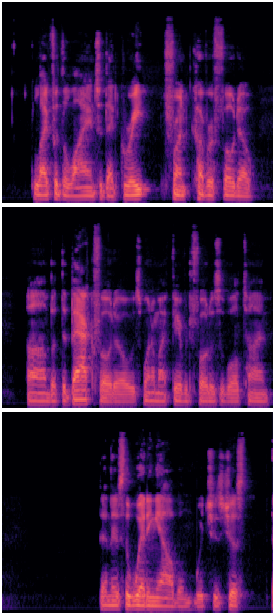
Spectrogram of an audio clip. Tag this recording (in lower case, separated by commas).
speech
